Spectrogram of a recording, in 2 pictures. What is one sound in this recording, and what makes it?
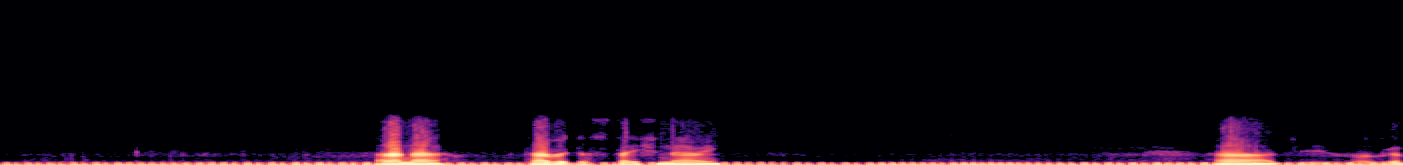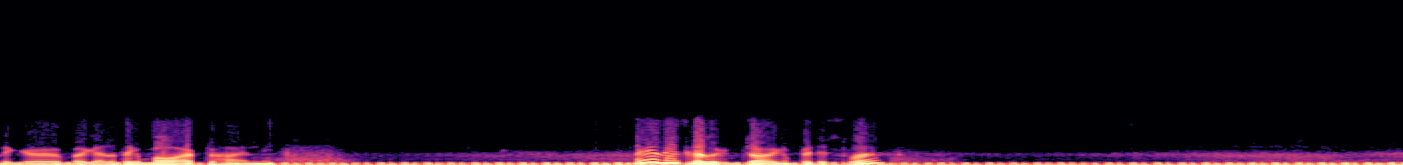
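A motorcycle engine runs with a steady low rumble.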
